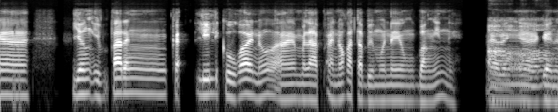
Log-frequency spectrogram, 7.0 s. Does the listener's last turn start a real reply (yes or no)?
yes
